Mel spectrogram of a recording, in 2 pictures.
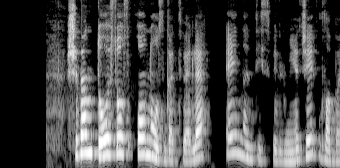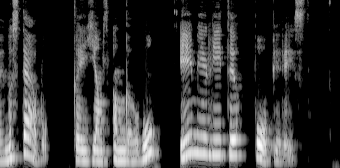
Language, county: Lithuanian, Marijampolė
